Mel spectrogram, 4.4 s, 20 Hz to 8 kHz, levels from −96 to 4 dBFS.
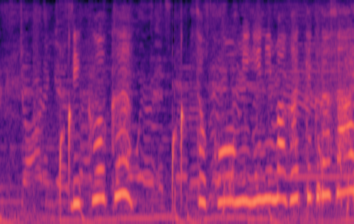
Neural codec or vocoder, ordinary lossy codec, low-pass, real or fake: none; none; none; real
